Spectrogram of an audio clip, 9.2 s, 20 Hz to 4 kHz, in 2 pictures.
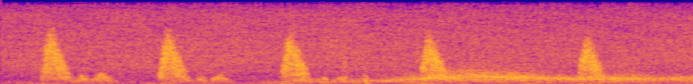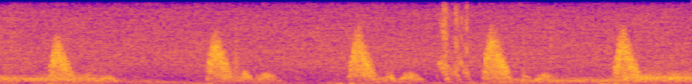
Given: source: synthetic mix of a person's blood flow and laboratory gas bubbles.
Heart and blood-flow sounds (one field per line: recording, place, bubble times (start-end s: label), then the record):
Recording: Doppler ultrasound of blood flow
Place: subclavian vein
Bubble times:
7.52-7.79 s: bubbles
From the record:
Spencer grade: 1 (occasional bubble signal discernible with the cardiac motion signal, with majority of cardiac periods free of bubbles)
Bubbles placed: anywhere in the cardiac cycle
